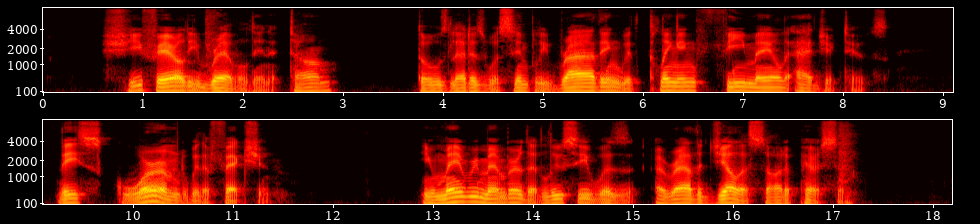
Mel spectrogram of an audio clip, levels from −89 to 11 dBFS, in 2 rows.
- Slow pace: Yes, slow, 105 wpm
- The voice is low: Yes, low, 100 Hz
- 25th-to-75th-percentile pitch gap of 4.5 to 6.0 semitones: No, average, 3.5 semitones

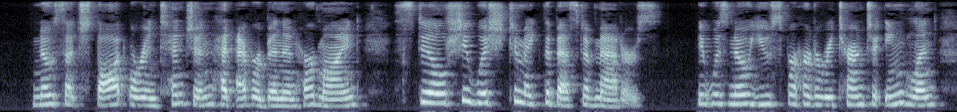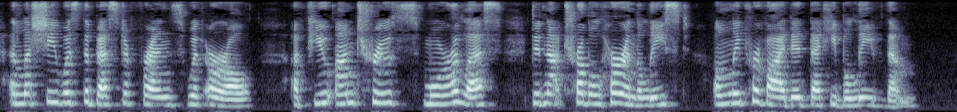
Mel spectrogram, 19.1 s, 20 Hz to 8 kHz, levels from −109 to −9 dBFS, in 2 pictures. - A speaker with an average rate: Yes, average, 180 wpm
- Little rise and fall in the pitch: No, average, 3.3 semitones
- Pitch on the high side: Yes, high, 230 Hz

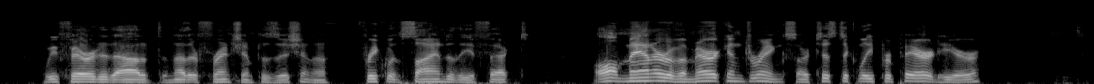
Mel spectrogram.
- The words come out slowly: Yes, slow, 110 wpm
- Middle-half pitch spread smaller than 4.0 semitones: No, average, 4.3 semitones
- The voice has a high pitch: No, low, 120 Hz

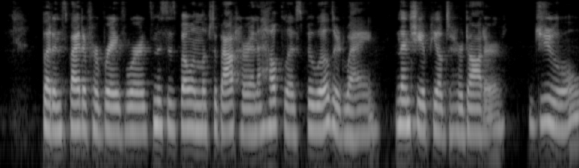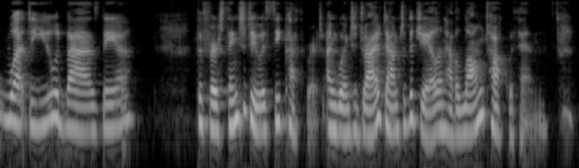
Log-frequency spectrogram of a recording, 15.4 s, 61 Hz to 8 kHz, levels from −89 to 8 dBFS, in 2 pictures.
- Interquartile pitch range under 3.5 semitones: Yes, average, 2.7 semitones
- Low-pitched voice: No, high, 190 Hz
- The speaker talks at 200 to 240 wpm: Yes, fast, 205 wpm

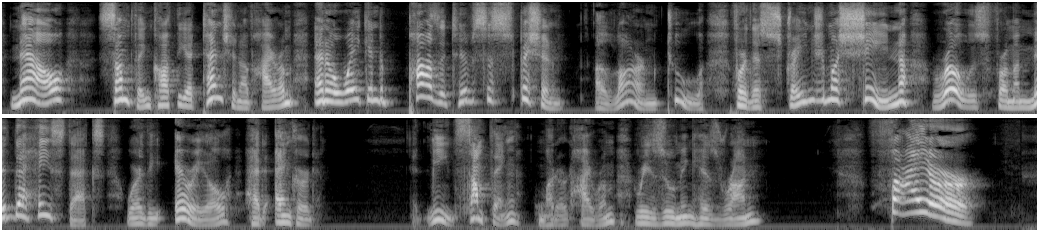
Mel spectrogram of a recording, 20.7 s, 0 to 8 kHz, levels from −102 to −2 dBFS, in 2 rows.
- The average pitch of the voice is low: No, medium, 160 Hz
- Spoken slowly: Yes, slow, 105 wpm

